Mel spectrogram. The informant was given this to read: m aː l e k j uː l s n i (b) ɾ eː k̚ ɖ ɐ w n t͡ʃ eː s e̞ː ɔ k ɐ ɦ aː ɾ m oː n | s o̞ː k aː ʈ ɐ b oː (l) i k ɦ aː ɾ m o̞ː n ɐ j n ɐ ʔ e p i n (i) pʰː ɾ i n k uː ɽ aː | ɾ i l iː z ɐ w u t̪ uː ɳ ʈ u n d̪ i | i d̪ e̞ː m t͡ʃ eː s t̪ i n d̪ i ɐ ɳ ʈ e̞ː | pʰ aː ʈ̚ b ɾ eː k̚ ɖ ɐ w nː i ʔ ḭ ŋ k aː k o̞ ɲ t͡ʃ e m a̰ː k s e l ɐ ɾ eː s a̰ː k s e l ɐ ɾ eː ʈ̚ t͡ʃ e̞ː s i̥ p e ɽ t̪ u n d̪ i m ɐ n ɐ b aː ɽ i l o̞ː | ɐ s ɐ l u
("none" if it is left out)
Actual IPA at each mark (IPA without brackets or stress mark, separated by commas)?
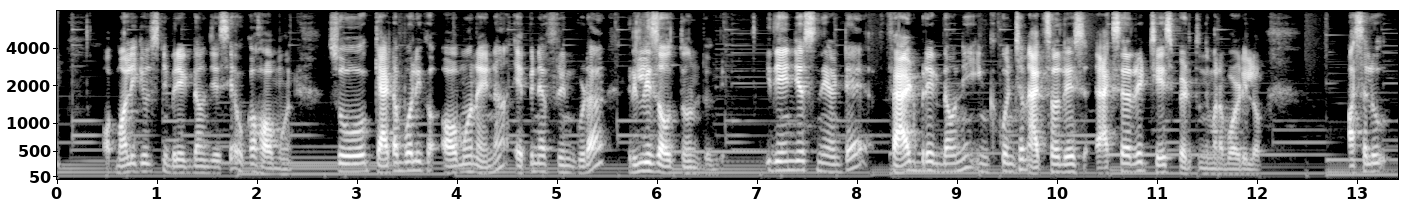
b, l, e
